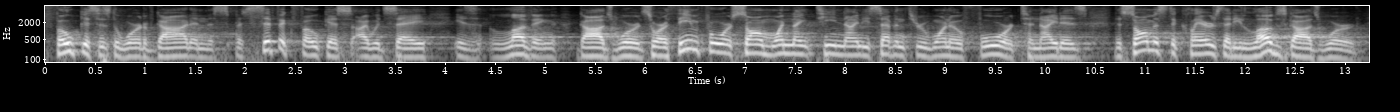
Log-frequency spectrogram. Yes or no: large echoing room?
yes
